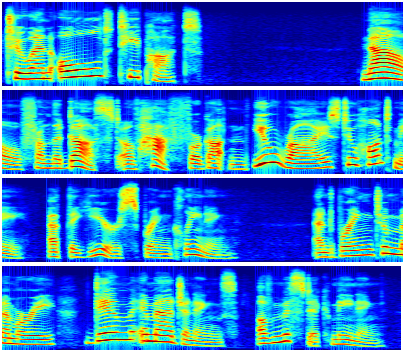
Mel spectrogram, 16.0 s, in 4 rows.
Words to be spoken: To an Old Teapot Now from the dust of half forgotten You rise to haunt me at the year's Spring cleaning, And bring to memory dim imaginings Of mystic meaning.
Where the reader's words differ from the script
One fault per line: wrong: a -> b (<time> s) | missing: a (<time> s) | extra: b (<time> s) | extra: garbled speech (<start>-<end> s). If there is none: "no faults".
no faults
